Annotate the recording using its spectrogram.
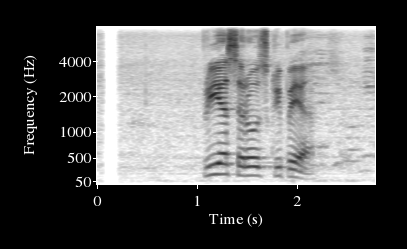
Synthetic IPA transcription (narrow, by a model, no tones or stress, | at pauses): prijʌsʌɾoːd͡zkɾipɐja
